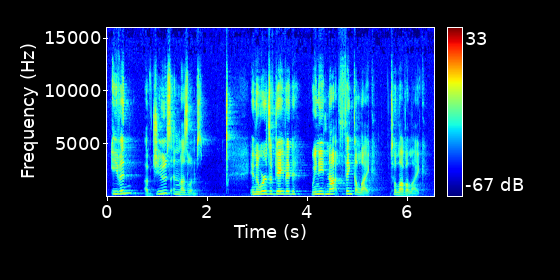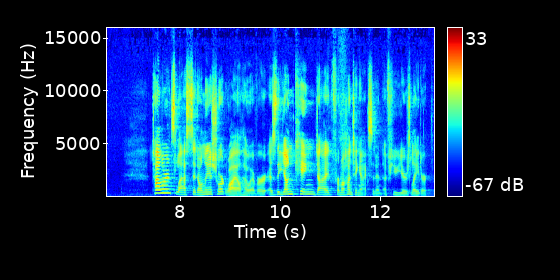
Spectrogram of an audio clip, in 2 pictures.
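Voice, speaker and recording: A middle-aged woman reads a written sermon aloud from a pulpit, with measured, emphatic phrasing and dry asides. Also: mid-range voice, fairly bright tone. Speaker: lay reader delivering a written sermon. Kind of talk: sermon read aloud from a script. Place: church pulpit in a large reverberant room. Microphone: gooseneck lectern microphone. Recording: reverberant hall sound.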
